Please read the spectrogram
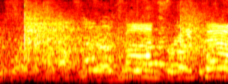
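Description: Spectators' voices talking and calling out, with a sharp crack about a quarter of a second in.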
